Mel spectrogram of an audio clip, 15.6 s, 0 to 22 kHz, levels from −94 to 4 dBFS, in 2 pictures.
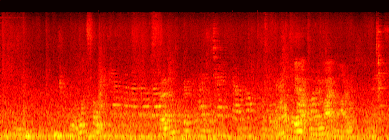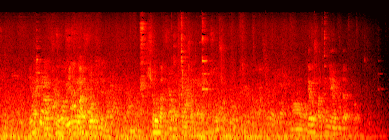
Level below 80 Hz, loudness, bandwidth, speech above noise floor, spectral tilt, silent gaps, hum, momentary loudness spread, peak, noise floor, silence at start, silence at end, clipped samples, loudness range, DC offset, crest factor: -36 dBFS; -29 LUFS; 16 kHz; 25 dB; -6 dB/octave; none; none; 10 LU; -10 dBFS; -51 dBFS; 0 s; 0.25 s; under 0.1%; 5 LU; under 0.1%; 18 dB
